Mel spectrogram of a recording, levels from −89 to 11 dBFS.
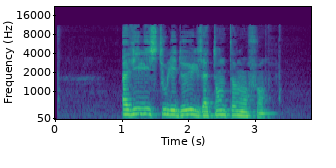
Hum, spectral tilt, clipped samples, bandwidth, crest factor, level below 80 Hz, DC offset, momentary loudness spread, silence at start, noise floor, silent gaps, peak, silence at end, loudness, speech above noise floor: none; -5 dB/octave; under 0.1%; 11.5 kHz; 16 dB; -56 dBFS; under 0.1%; 8 LU; 1 s; -57 dBFS; none; -2 dBFS; 0.55 s; -17 LUFS; 41 dB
